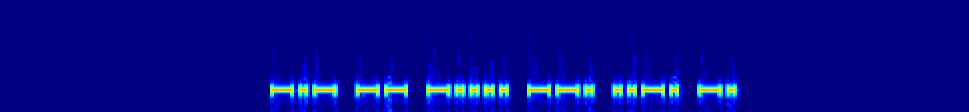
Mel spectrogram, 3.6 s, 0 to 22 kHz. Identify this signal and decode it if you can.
Morse code, heard as a keyed tone, about 46 wpm, 700 Hz. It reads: KM6GFN
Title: USA Call Signs - 6 Characters - 45wpm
